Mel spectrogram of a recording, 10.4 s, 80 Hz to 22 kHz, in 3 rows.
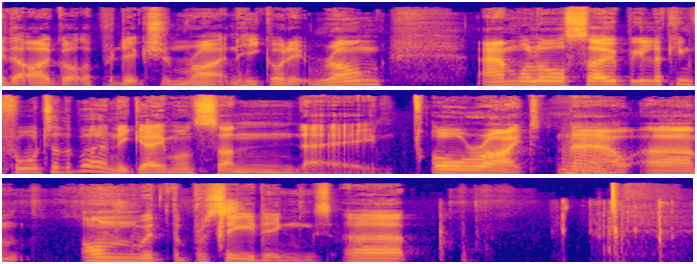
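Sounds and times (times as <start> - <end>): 
speech: 0.0 - 10.1
faint computer keyboard clicks: 9.1 - 10.3.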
